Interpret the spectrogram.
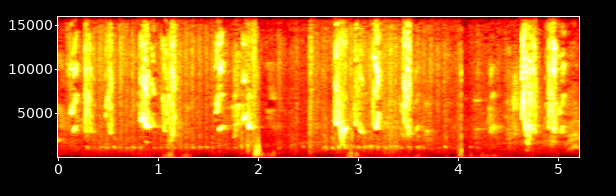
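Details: Several Bourke's parrots give a steady run of soft, high chirps and twitters, overlapping, with brief fluttering wingbeats in between.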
